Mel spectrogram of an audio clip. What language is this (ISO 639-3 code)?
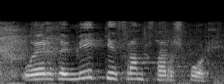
isl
